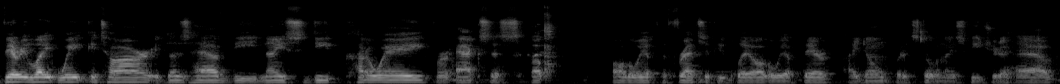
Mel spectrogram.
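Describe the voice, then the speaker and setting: A man's voice: low-pitched, little pitch movement, normal speed. A man in his fifties, seated on a living-room couch, talks casually about his guitar while demonstrating it, rambling with fillers and restarts. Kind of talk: casual demo talk. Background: acoustic guitar playing.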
